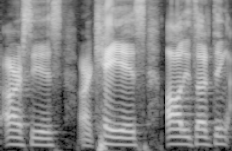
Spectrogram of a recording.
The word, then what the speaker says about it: Arceus: pokemon's name pokemon legends arceus with a hard k i'm in the arceus camp like i don't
